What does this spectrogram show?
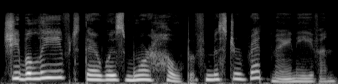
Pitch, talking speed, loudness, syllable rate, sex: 205 Hz, 175 wpm, -18 LUFS, 4.6 syllables/s, female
